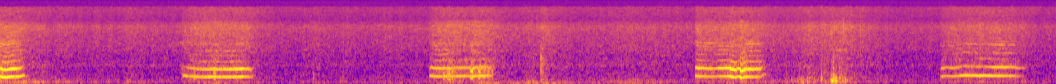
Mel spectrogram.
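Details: Sleeping cat snoring indoors: soft whistled, two-toned nasal tones rise with each breath, recurring roughly every three seconds in a slow, steady rhythm, with quiet room hum between breaths.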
